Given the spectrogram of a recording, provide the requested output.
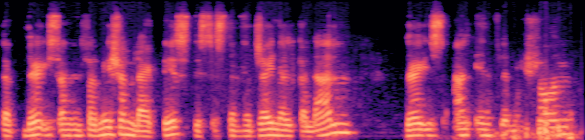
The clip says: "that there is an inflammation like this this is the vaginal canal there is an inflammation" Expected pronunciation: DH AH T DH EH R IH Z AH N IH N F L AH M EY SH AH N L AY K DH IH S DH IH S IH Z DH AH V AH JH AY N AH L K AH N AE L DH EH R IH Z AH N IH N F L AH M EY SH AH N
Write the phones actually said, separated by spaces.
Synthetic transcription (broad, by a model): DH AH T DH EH R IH S AH N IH N F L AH M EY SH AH N L AY K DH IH S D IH S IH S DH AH V AH JH AY N AH L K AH L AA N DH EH R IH S AH N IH N F L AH M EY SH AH N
